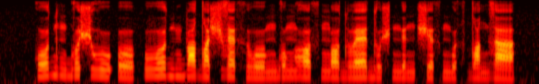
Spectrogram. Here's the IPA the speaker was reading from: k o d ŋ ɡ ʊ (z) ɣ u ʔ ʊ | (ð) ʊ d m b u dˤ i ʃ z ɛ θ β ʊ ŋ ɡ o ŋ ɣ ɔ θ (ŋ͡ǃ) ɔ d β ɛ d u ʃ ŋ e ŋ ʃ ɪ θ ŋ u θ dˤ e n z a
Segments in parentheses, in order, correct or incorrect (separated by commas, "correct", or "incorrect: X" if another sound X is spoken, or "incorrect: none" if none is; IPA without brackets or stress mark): incorrect: ʃ, incorrect: β, incorrect: ŋ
